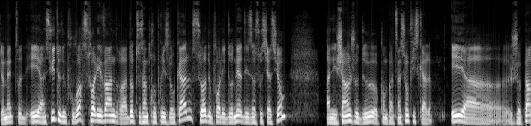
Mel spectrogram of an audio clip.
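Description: Speaking at a fairly quick pace with a southern French accent, a man has a medium pitch and ordinary pitch variation on a very clean recording with a silent background. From southern France. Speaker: entrepreneur. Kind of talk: interview.

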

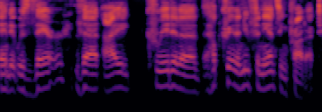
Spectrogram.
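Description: Here a man uses an ordinary speaking voice at a medium pitch, with ordinary pitch variation and a fairly slow pace. The recording is very clean and dry, close with no echo and a silent background. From rural California (Mariposa County). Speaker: clean energy startup CEO. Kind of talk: interview.

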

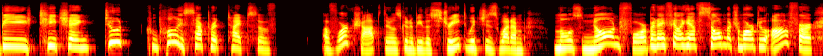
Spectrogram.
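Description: At a moderate pace and with lively intonation, the voice comes through dry and close with no echo. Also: woman, high pitch for a woman. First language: French. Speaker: street photographer and workshop teacher. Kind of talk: casual interview chat. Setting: remote online call.

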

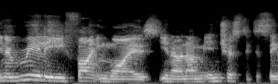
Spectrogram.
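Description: A man speaks with lively intonation and a fairly high pitch. His tone is bright and sharp. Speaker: film director. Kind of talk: casual interview chat.

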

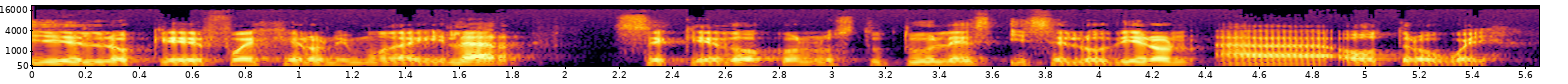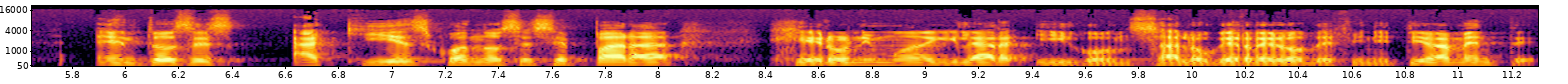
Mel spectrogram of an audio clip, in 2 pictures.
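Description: A man with a central Mexican accent speaks at a medium pitch with lively intonation. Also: moderate pace. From central Mexico. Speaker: history podcast host. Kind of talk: casual storytelling monologue. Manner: animated.

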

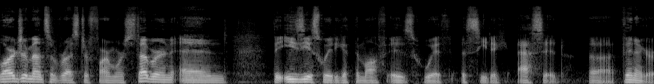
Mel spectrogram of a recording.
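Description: The speaker has an American accent and an ordinary speaking voice, with ordinary pitch variation at a moderate pace. The recording is very clean, with a silent background. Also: man, fairly low pitch for a man. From New York City (Brooklyn). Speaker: food writer and chef. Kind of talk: casual chat. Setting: studio.

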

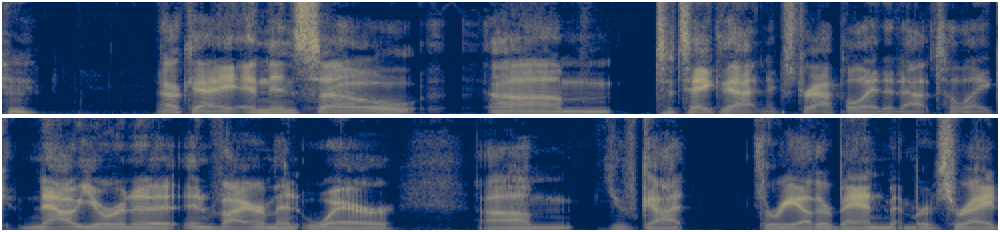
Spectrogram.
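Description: A man's normal speaking voice, fairly low in pitch, at a moderate pace over a very clean recording with a silent background. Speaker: podcast host. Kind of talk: interview, casual conversation. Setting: band practice room.

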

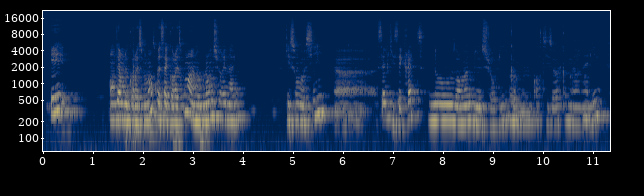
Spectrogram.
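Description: Amid noticeable background noise and audible room echo, the voice moves at a moderate pace with ordinary pitch variation and long, frequent pauses. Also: woman, medium pitch for a woman. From India. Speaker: doctor. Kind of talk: interview.

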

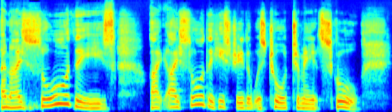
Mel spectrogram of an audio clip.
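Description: A woman with an Australian accent is heard in a very clean recording with a silent background. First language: Hungarian. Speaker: photographer. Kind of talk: interview. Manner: animated.

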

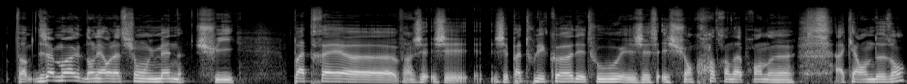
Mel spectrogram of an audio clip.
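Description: An ordinary speaking voice moves at a fairly slow pace with ordinary pitch variation and very even loudness. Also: man, medium pitch for a man. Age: 40s. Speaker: comedian and video creator. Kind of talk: casual chat. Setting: studio.

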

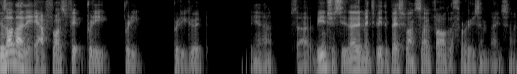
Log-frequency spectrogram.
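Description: The speaker talks at a fairly quick pace with lively intonation, vocal fry and big swings in loudness. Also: man, very deep, low pitch for a man. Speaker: podcast co-host, runner. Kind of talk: casual chat.

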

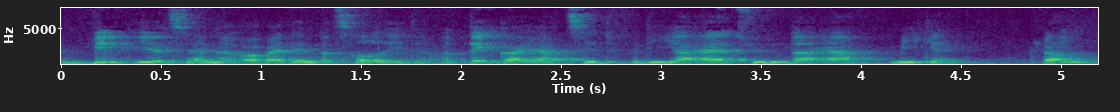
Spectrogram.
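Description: In a room with audible echo, a woman talks at a fairly slow pace. Her tone is dark and mellow, at a medium pitch with ordinary pitch variation. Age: 20s. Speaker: medical secretary and dog owner. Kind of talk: casual chat.

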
